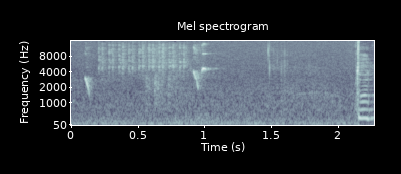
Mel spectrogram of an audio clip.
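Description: Short bird chirps: the end of a quick series of falling chirps at the start, then a single chirp about halfway through, over a faint steady hum.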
